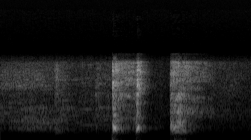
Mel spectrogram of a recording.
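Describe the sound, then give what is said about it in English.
A person with a dry throat coughs three times, two short sharp coughs close together followed by a longer, rougher one, standing alone with no talk around them. “So just excuse me if I cough in between time. I didn't bring me any fluid, so my throat is rather dry.”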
